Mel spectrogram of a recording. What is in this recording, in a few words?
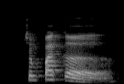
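"cempaka", Malay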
